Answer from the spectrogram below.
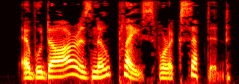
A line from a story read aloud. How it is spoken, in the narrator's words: Carlinia said coldly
